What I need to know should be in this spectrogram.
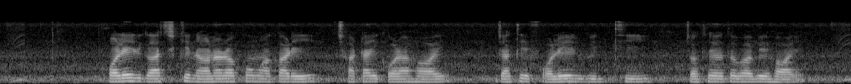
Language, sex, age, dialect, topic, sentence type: Bengali, male, 18-24, Standard Colloquial, agriculture, statement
